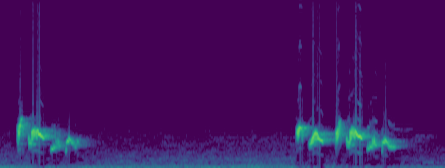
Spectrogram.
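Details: Female red-whiskered bulbul, a kept cage bird, calling to stimulate the male: two bursts of bright, slurred chirping notes, each under a second, about two and a half seconds apart over a low background hum.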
